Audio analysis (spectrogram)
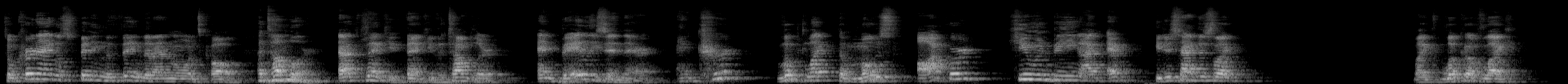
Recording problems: off-mic speech; far
room echo; slight; dies away in 0.4 s

